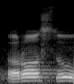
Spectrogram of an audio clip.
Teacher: واو مدہ ایک الف کے برابر کھینچ کر پڑھیں گے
